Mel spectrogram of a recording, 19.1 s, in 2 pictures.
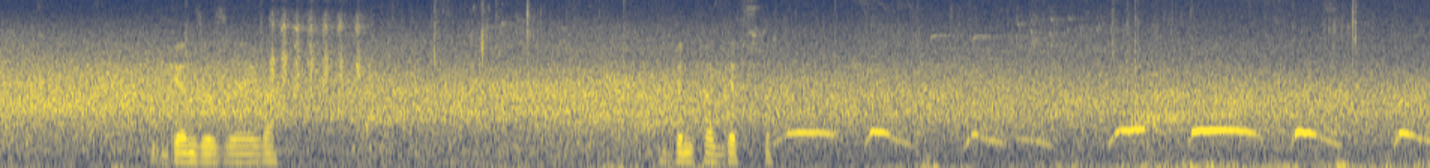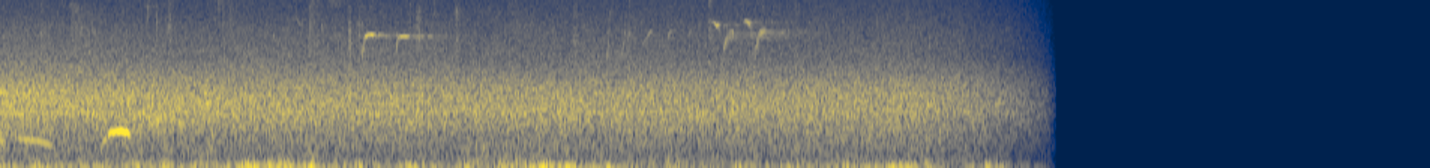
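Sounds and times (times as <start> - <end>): bird calling low notes: 4.4 - 11.2.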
